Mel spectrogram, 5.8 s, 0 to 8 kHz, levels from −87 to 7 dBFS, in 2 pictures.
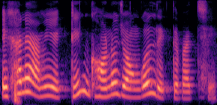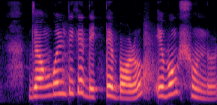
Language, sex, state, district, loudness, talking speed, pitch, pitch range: Bengali, female, West Bengal, Jalpaiguri, -16 LUFS, 125 wpm, 270 Hz, 235-345 Hz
